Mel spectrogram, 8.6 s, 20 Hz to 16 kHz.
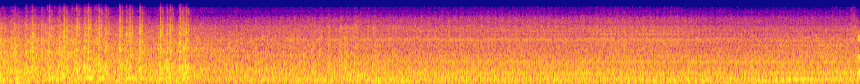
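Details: International 1086 diesel tractor after injection pump work, wide open throttle: it runs three or four seconds with uneven, skipping bursts and smoke, then cuts off as if fuel shut off. The owner suspects timing 180° out or air in the lines.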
